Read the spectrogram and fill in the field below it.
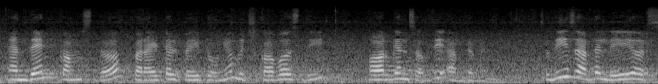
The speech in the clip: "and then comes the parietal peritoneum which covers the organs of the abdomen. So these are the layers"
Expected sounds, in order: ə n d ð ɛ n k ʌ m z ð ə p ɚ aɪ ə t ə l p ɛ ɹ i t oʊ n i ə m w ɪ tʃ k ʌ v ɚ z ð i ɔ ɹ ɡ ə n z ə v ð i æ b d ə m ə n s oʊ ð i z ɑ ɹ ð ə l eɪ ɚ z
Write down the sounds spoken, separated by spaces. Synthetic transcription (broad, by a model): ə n d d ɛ n k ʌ m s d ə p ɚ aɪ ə t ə l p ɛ ɪ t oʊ n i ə m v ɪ tʃ k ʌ v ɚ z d i ɔ ɹ ɡ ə n s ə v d i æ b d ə m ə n s oʊ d i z ɑ ɹ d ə l eɪ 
